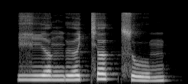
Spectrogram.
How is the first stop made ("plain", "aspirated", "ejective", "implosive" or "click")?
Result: plain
